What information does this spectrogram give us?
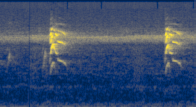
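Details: White-faced Whistling Duck, one of a pair seen on the Serrinha trail near Uberlândia, Minas Gerais, Brazil, gives two brief high whistled notes about a second apart, each dropping at the end, over a steady high insect-like hiss.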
